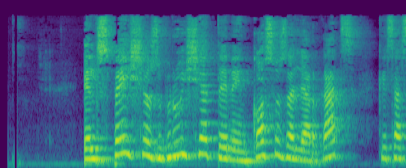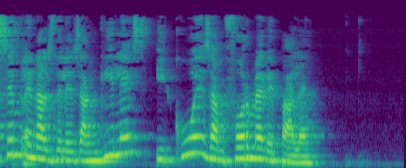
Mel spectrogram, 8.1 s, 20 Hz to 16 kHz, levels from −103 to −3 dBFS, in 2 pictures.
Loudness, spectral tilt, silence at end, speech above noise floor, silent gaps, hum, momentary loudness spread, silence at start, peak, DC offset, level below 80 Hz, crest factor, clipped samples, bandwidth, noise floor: -19 LUFS; -4 dB/octave; 0.9 s; 43 dB; none; none; 10 LU; 0.85 s; -2 dBFS; under 0.1%; -60 dBFS; 18 dB; under 0.1%; 11.5 kHz; -62 dBFS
